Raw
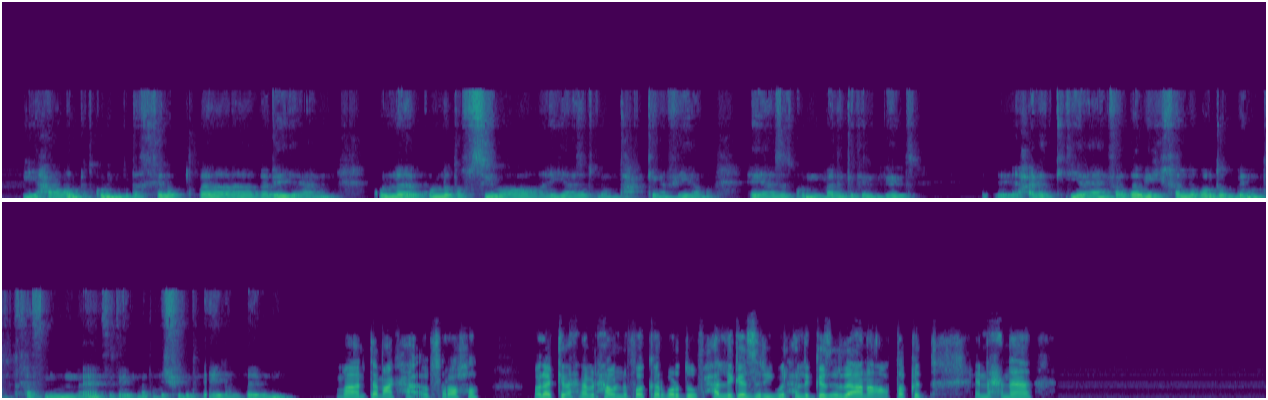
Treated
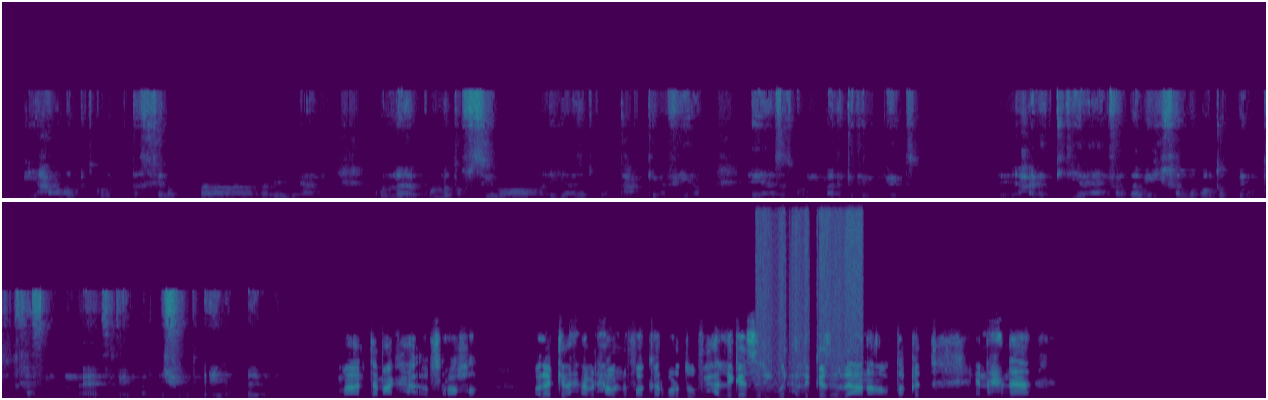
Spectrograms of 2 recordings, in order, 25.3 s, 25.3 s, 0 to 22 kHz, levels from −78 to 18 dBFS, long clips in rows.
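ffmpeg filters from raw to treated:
-filter_complex "[0:a]asplit=3[a][b][c];[a]afade=t=out:st=1.65:d=0.02[d];[b]lowpass=f=1.3k:w=0.5412,lowpass=f=1.3k:w=1.3066,afade=t=in:st=1.65:d=0.02,afade=t=out:st=2.98:d=0.02[e];[c]afade=t=in:st=2.98:d=0.02[f];[d][e][f]amix=inputs=3:normalize=0,asettb=1/sr,asplit=3[g][h][i];[g]atrim=end=4.714[j];[h]atrim=start=4.71:end=6.64,asetpts=PTS-STARTPTS,afade=t=in:d=0.004:c=qsin,afade=t=out:st=1.926:d=0.004:c=qsin,tiltshelf=f=970:g=7.5[k];[i]atrim=start=6.636[l];[j][k]acrossfade=d=0.004:c1=hsin:c2=qsin[m];[m][l]acrossfade=d=0.004:c1=qsin:c2=hsin,asplit=3[n][o][p];[n]afade=t=out:st=20.18:d=0.02[q];[o]acrusher=bits=6:dc=4:mix=0:aa=0.000001,afade=t=in:st=20.18:d=0.02,afade=t=out:st=21.25:d=0.02[r];[p]afade=t=in:st=21.25:d=0.02[s];[q][r][s]amix=inputs=3:normalize=0,highpass=1.3k,aderivative,volume=-3.5dB"

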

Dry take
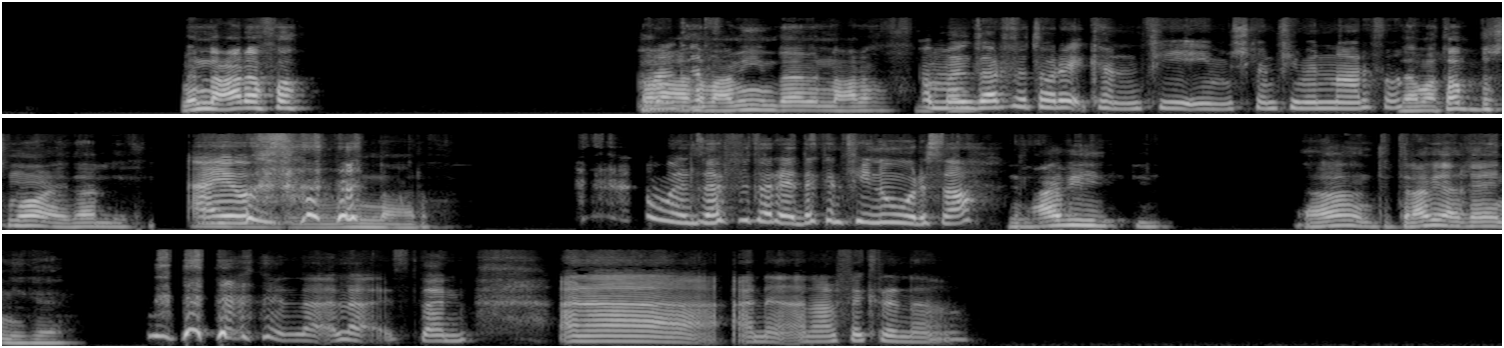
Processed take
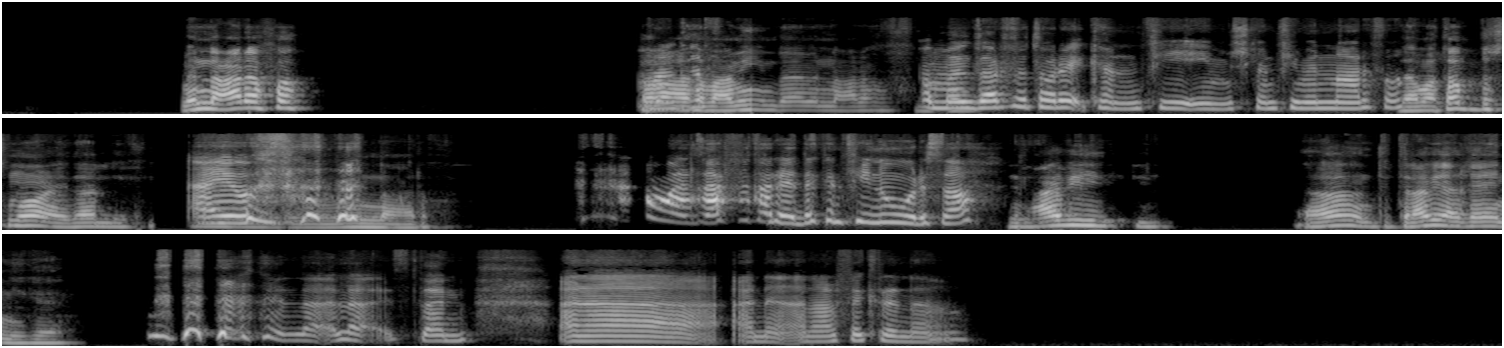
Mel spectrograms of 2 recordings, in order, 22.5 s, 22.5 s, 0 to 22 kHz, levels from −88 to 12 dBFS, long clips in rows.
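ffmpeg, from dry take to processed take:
-filter_complex "[0:a]asettb=1/sr,asplit=3[a][b][c];[a]atrim=end=1.234[d];[b]atrim=start=1.23:end=3.22,asetpts=PTS-STARTPTS,afade=t=in:d=0.004:c=qsin,afade=t=out:st=1.986:d=0.004:c=qsin,highpass=120,lowpass=5.3k[e];[c]atrim=start=3.216[f];[d][e]acrossfade=d=0.004:c1=hsin:c2=qsin[g];[g][f]acrossfade=d=0.004:c1=qsin:c2=hsin,asettb=1/sr,asplit=3[h][i][j];[h]atrim=end=3.744[k];[i]atrim=start=3.74:end=4.51,asetpts=PTS-STARTPTS,afade=t=in:d=0.004:c=qsin,afade=t=out:st=0.766:d=0.004:c=qsin,acompressor=threshold=-36dB:ratio=2:attack=3.2:release=140:knee=1:detection=peak[l];[j]atrim=start=4.506[m];[k][l]acrossfade=d=0.004:c1=hsin:c2=qsin[n];[n][m]acrossfade=d=0.004:c1=qsin:c2=hsin,asplit=3[o][p][q];[o]afade=t=out:st=10.57:d=0.02[r];[p]highpass=f=1.1k:t=q:w=8.9,afade=t=in:st=10.57:d=0.02,afade=t=out:st=11.32:d=0.02[s];[q]afade=t=in:st=11.32:d=0.02[t];[r][s][t]amix=inputs=3:normalize=0,asettb=1/sr,asplit=3[u][v][w];[u]atrim=end=16.234[x];[v]atrim=start=16.23:end=17.24,asetpts=PTS-STARTPTS,afade=t=in:d=0.004:c=qsin,afade=t=out:st=1.006:d=0.004:c=qsin,acompressor=mode=upward:threshold=-37dB:ratio=2.5:attack=3.2:release=140:knee=2.83:detection=peak[y];[w]atrim=start=17.236[z];[x][y]acrossfade=d=0.004:c1=hsin:c2=qsin[aa];[aa][z]acrossfade=d=0.004:c1=qsin:c2=hsin"

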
